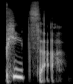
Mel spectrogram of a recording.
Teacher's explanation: You see the z letter, actually two of them, and you think that it's pizza, but there is no z sound. It's p, like I need to pee, then t s and then the shwa at the end · It's P, like I need to pee, then T, S, and then the schwa at the end. So in the word pizza, the T and S give this very weird sound.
